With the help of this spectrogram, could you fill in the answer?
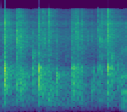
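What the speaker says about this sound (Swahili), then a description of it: "Makofi kwa draw yetu." Rhythmic clapping at a women's football tournament draw event in Machakos, several quick steady claps close by, with no talk over them.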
